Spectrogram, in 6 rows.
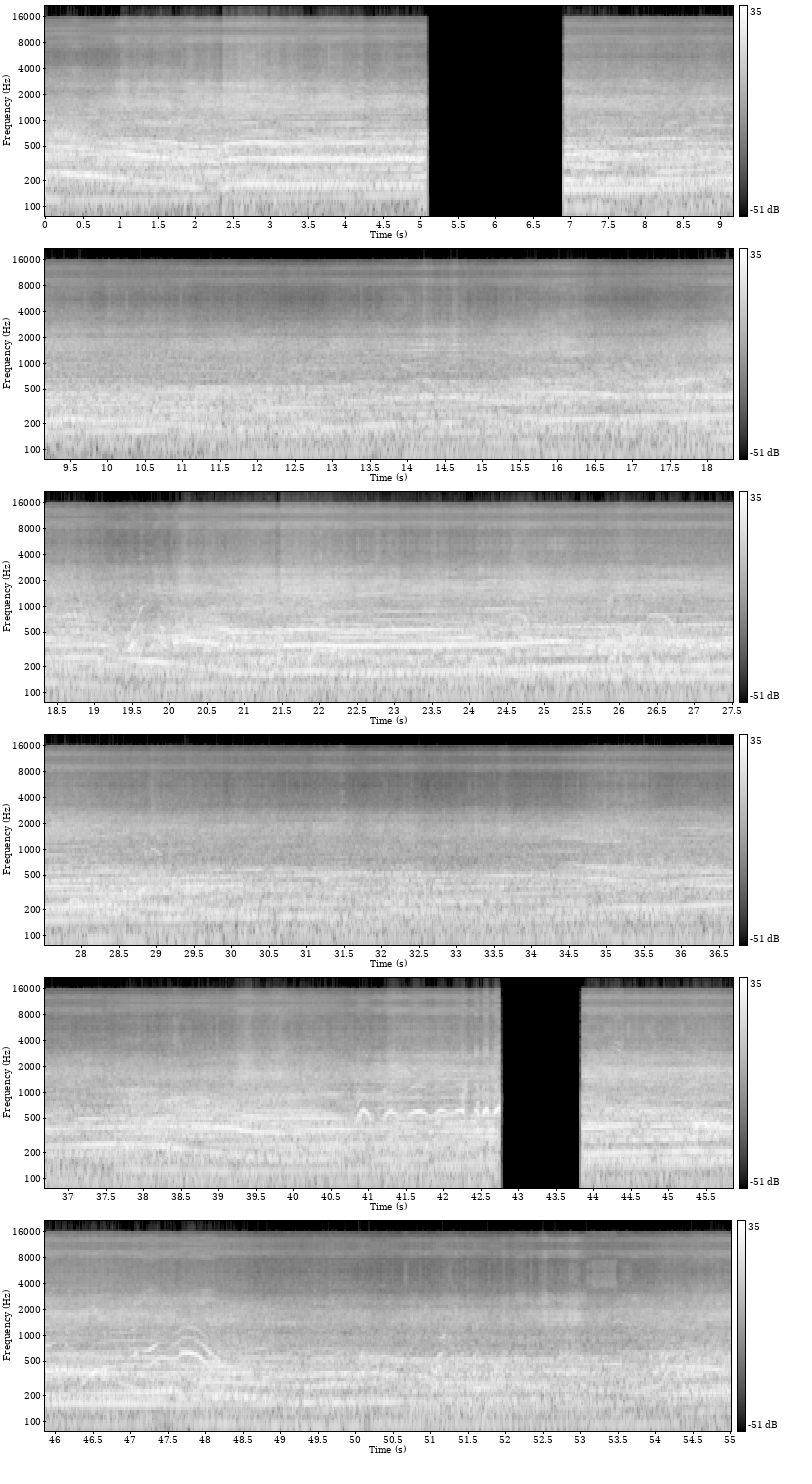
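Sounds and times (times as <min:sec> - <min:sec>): race car engines passing: 0:00.0 - 0:05.1, 0:06.9 - 0:42.8, 0:43.9 - 0:55.0.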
